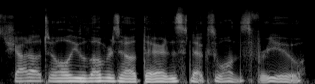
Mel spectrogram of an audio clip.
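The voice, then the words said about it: Radio host voice. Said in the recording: “I sound like a radio host.”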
